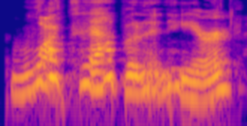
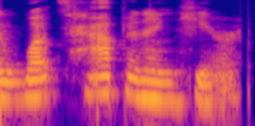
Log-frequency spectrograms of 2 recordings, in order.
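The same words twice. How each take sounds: First: Sharper, suspicious "What's happening here?" with a rise; pointed, confrontational version of the same question; accusing tone. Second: Slow, calm curious question; softly curious, taking your time. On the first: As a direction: demand it like you caught them. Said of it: "Listen to my tone, same words". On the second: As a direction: ask it slowly and gently. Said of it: "And you can hear me, I'm slowing down". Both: Shown as a demonstration.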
